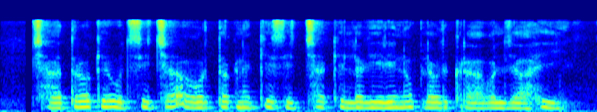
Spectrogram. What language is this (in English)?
Magahi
